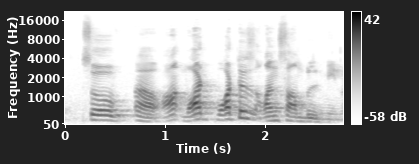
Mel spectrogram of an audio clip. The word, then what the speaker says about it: ensemble: so but the word the way people pronounce ensemble i was guessing it is french and i'm going with it right so it's it's not ensemble but ensemble so french has different pronunciations it's weird fine uh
